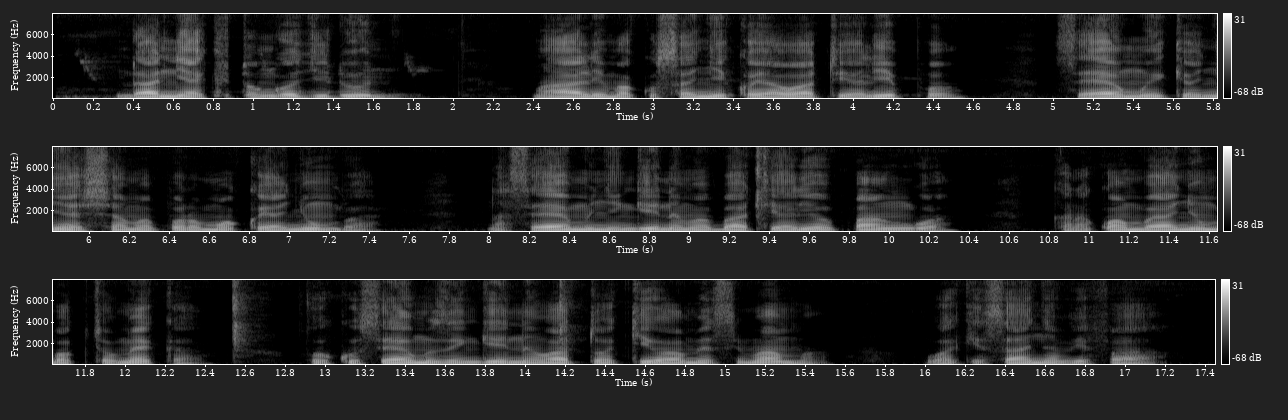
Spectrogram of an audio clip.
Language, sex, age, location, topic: Swahili, male, 25-35, Kisii, health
